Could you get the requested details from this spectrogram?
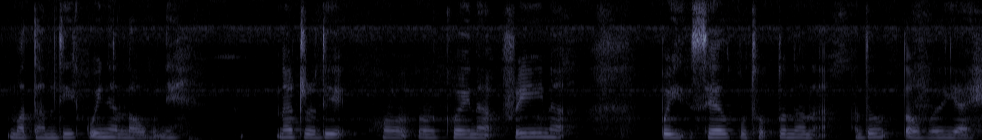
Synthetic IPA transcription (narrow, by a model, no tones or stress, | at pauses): mat̪amdikujnalawbni | nadədi | hkʰɔjnapʰɾina | pɯjsɛlput̪ʰɔk̚tunana̰ː | duŋtawbɯljaj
